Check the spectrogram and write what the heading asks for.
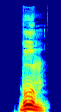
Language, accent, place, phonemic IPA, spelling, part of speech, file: German, Germany, Berlin, /buːm/, Boom, noun, De-Boom.ogg
- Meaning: boom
